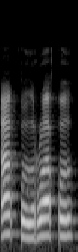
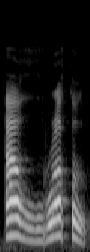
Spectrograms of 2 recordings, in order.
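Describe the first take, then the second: First: The second consonant is a hard q stop. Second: The second consonant is a soft gh fricative. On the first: The speaker calls it wrong. "इसको हम पढ़ते हैं" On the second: The speaker calls it right. "जैसे एक वर्ड है"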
